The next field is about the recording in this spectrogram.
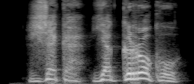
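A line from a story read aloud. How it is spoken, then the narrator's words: Shout. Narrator (Russian): крикнул азиат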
